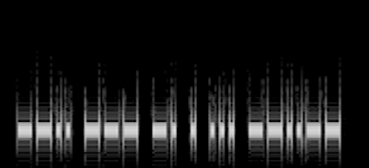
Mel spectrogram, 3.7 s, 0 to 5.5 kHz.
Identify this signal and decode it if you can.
Morse code, heard as a keyed tone, about 25 wpm, 600 Hz. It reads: ZONES,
